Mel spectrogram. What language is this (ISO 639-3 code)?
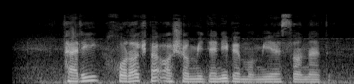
fas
